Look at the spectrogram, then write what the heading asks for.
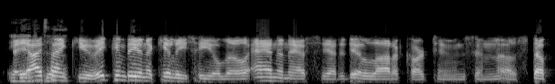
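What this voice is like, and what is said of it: Southern US accent. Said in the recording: “love the way that you sound in real life ... they hear the voice and they automatically know who you are ... I love the Southern accent. I can't give it up.”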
